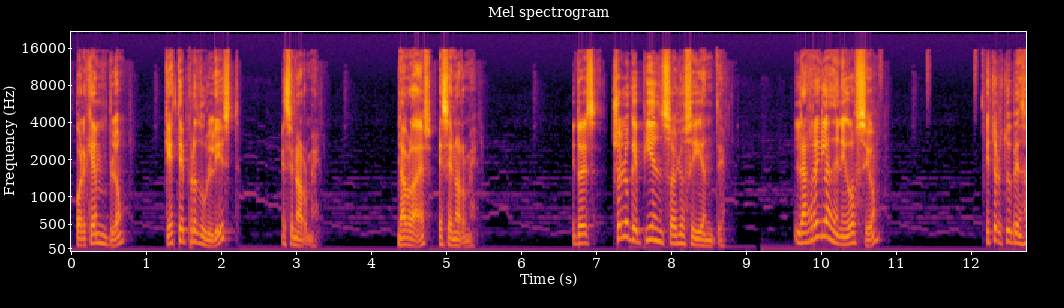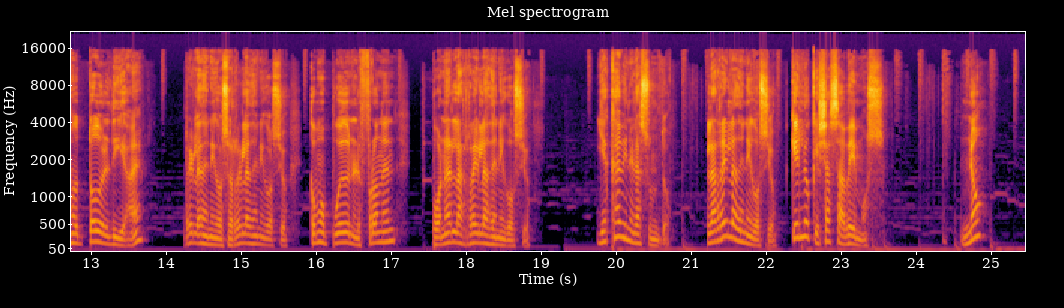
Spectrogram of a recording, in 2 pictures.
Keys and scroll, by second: 0.0-2.0 typing, 5.2 Escape, 5.8 k, 9.2-12.5 typing, 15.2 o, 15.5 Escape, 15.8 k, 16.2 o, 16.3 Escape, 18.5-22.3 typing, 23.5 space, 24.8 space.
